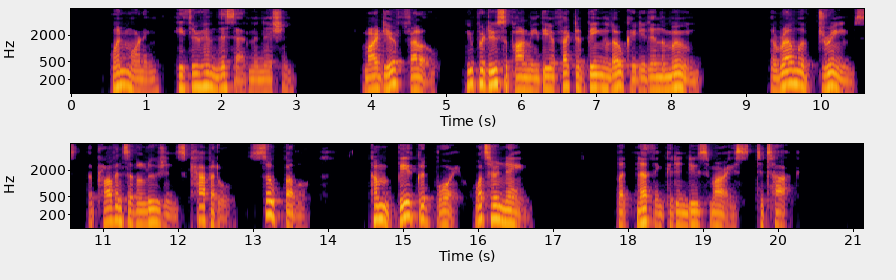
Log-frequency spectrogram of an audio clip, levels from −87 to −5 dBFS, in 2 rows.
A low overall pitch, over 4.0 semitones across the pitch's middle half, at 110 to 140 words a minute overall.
Yes: low, 120 Hz; average, 4.9 semitones; slow, 135 wpm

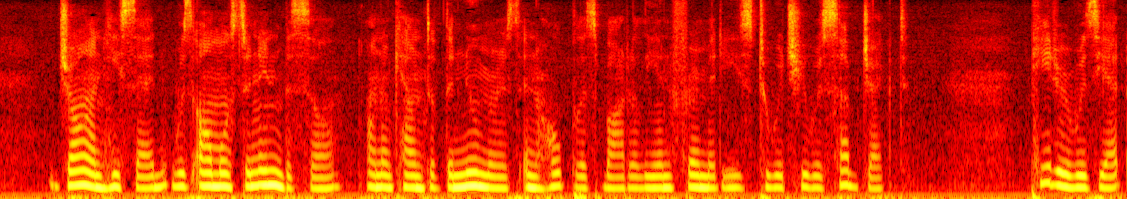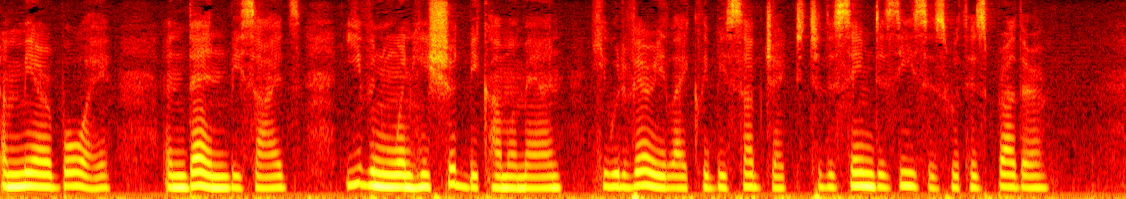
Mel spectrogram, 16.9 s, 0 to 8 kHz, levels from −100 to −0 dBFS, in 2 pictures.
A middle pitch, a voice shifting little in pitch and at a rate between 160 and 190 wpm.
Yes: medium, 180 Hz; narrow, 2.0 semitones; average, 175 wpm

